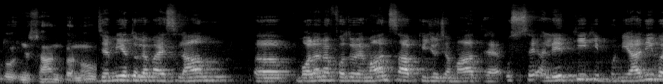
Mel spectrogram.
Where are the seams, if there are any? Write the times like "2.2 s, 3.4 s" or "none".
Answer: 0.9 s

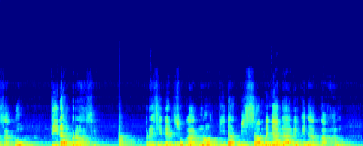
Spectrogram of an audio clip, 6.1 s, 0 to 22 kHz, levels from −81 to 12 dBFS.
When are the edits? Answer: 2.0 s

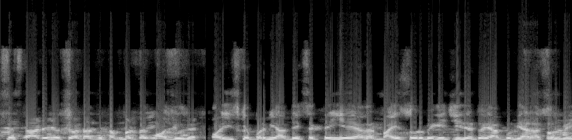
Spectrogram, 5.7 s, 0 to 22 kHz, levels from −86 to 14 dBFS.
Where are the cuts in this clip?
2.0 s

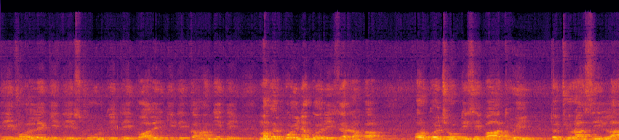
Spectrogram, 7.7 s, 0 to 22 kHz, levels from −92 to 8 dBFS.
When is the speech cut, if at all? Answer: none

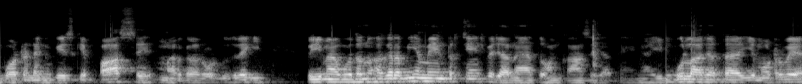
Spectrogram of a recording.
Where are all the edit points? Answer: 6.7 s

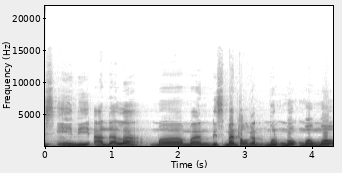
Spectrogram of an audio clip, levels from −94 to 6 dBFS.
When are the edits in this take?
none

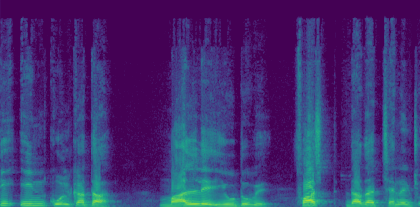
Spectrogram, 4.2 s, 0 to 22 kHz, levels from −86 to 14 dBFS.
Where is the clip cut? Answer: 3.3 s

